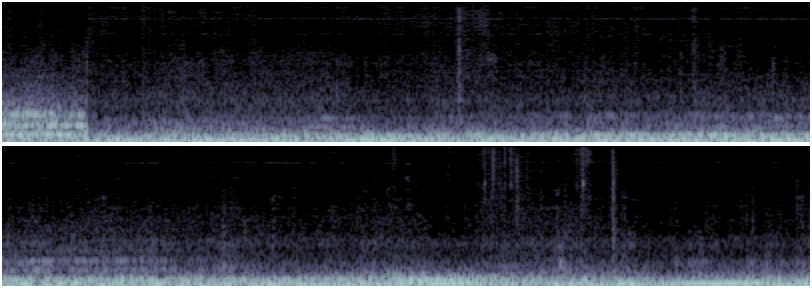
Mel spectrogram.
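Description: A car engine drones loudly from inside the cabin, revving up and down.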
